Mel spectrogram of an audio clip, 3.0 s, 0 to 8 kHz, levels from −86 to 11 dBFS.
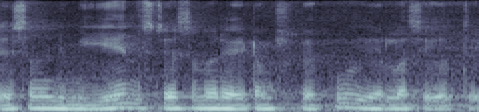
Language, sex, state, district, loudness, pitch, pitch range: Kannada, male, Karnataka, Shimoga, -14 LUFS, 100 Hz, 95-105 Hz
